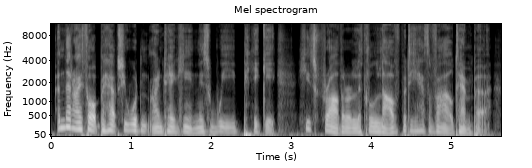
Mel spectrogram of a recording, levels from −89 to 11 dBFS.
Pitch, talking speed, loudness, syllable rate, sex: 100 Hz, 255 wpm, -20 LUFS, 5.9 syllables/s, male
